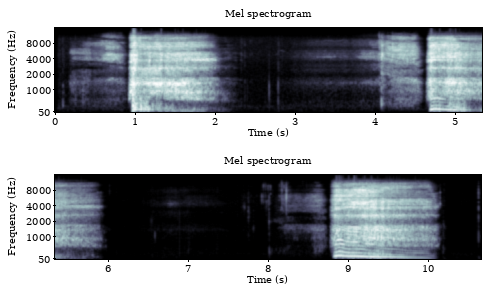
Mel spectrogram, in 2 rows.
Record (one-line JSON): {"exhalation_length": "10.7 s", "exhalation_amplitude": 32768, "exhalation_signal_mean_std_ratio": 0.45, "survey_phase": "beta (2021-08-13 to 2022-03-07)", "age": "45-64", "gender": "Male", "wearing_mask": "No", "symptom_none": true, "smoker_status": "Ex-smoker", "respiratory_condition_asthma": false, "respiratory_condition_other": false, "recruitment_source": "REACT", "submission_delay": "1 day", "covid_test_result": "Negative", "covid_test_method": "RT-qPCR"}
